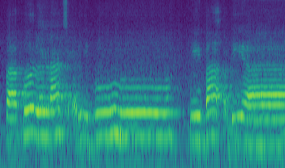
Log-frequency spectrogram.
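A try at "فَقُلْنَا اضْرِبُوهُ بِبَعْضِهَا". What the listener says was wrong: Kalau bukan matsilah, hunya itu tidak boleh dipanjangkan. Hu bibak biha. Hak domirnya tidak boleh dipanjangkan. Fakul ribu bibak.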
